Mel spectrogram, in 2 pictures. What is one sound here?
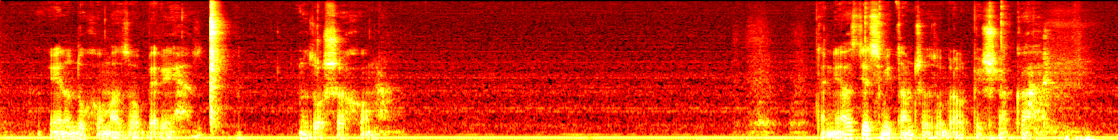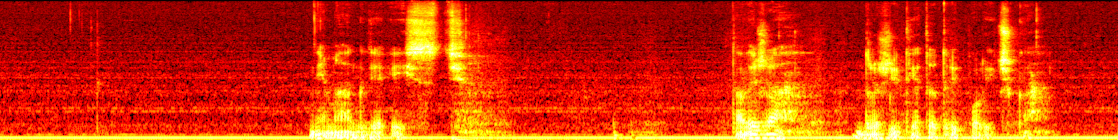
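A man speaks calmly and closely into a microphone, in bursts with pauses.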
